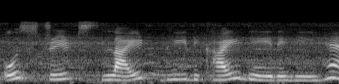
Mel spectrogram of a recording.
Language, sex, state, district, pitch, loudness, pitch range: Hindi, female, Punjab, Pathankot, 220 Hz, -18 LUFS, 200-250 Hz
